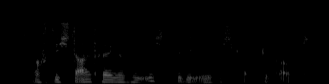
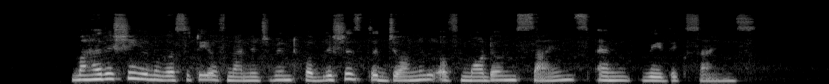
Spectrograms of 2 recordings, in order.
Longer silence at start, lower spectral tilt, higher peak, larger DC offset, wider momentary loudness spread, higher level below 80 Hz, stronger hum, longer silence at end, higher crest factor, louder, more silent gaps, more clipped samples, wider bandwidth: second, 0.35 s vs 0.7 s; second, -4 dB/octave vs -6.5 dB/octave; second, -34 dBFS vs -8 dBFS; neither; about the same, 13 LU vs 11 LU; second, -86 dBFS vs -66 dBFS; neither; second, 0.2 s vs 0.75 s; first, 24 dB vs 16 dB; second, -57 LUFS vs -25 LUFS; neither; neither; second, 9.4 kHz vs 11.5 kHz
